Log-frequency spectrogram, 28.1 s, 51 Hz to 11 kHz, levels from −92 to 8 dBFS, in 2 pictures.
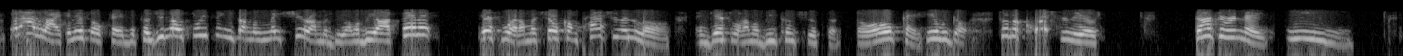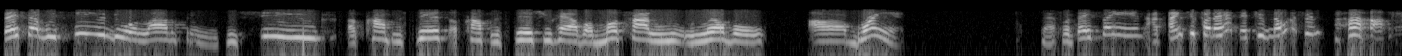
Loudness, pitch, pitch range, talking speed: -27 LUFS, 270 Hz, 220-335 Hz, 180 wpm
